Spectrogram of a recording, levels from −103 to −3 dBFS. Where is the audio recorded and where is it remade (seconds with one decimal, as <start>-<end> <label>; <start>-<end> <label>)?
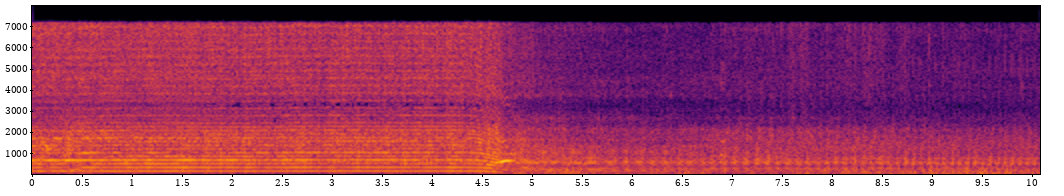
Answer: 0.0-1.7 remade; 1.7-10.1 recorded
